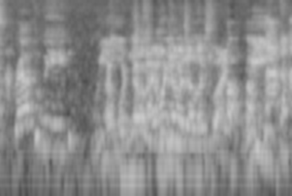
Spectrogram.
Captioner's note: laugh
